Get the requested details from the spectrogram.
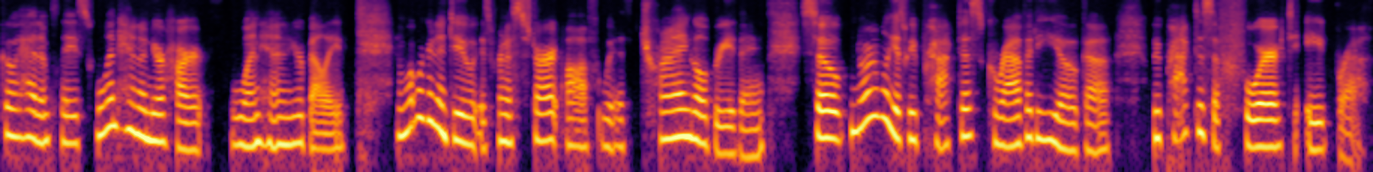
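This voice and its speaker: A woman's voice: mid-range voice, expressive, normal speed, darkish tone, no room sound. A woman yoga instructor guiding a class with short, repeated instructional cues and counts. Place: online class, instructor watching students on a monitor. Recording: background music with plucked guitar.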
